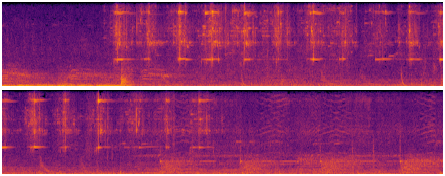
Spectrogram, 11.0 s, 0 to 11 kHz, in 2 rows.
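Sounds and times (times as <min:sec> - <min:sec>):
small metal pieces jingling: 0:01.3 - 0:08.4.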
